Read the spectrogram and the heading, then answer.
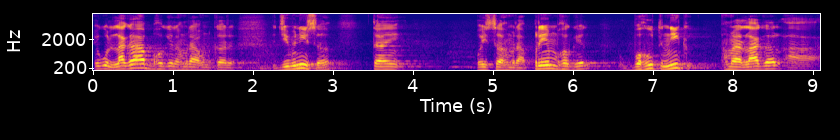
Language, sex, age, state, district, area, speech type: Maithili, male, 30-45, Bihar, Madhubani, rural, spontaneous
